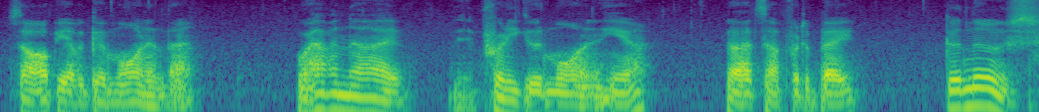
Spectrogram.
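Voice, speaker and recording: A man playing an apologetic, smitten mafia boss in an intimate audio roleplay, tender and wryly self-deprecating, with a husky voice. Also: sits low, expressive, normal speed, long pauses, darkish tone, dull audio. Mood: fond, teasing. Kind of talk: intimate ASMR roleplay, conversational voicemail monologue.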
